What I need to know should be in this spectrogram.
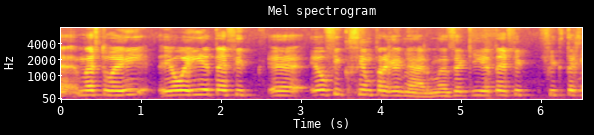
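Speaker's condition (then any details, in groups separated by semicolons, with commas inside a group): Cerebral palsy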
